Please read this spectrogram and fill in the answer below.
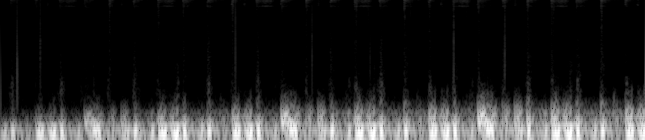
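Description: Techno track: a throbbing, pulsing bass line with quick, thin hi-hat ticks running above it.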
